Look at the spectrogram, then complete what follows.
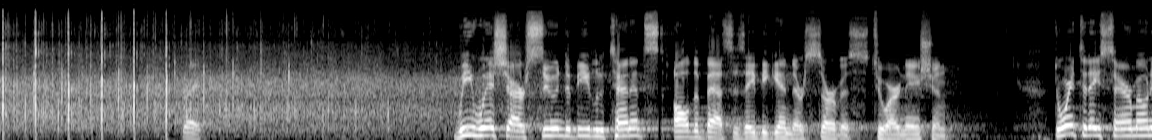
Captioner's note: applause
